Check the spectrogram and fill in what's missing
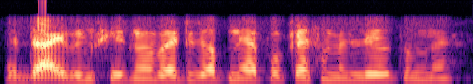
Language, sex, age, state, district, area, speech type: Hindi, male, 18-30, Madhya Pradesh, Seoni, urban, conversation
